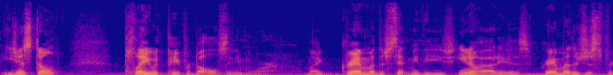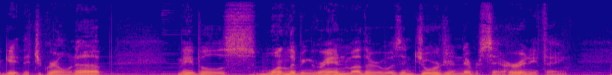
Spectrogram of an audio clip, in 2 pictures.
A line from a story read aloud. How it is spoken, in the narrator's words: Leslie gave a little sigh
